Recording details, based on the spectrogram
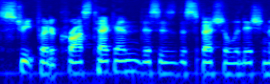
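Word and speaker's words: Street Fighter X Tekken: Um we also have Street Fighter XT Tekken which I believe is pronounced Street Fighter Cross Tekken.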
